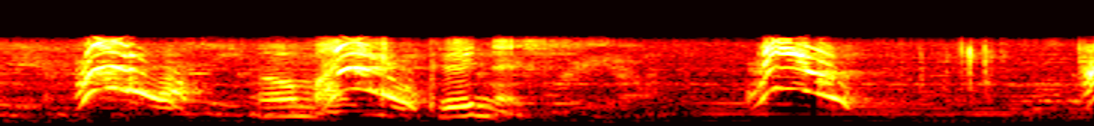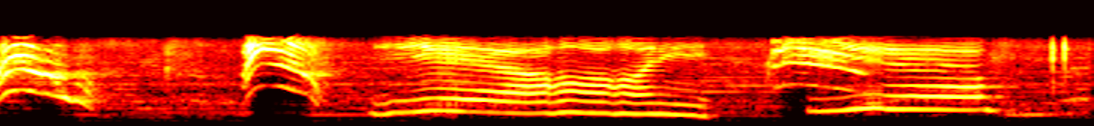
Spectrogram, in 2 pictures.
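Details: Hungry Bengal kitten calling while eating: rapid loud meows, then a long wavering drawn-out moan of about two seconds, followed by more quick falling meows, with a low hum underneath.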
